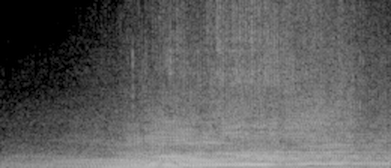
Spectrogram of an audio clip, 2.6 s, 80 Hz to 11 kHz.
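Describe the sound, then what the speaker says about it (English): Onboard engine of the 1998 BMW race car driven by Thomas Pescher at the Le Mans 24 Hours in 2000, rising loud and close as it accelerates, then holding a strong steady drone. "This is on board with the sole BMW, the 1998 car, here being driven by car owner Thomas Pescher"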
